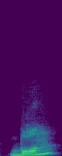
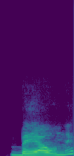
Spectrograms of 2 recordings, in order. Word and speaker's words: Beaune: Bonn, Beaune, se escribe con B de Bravo, Beaune, Bonn, que es la capital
